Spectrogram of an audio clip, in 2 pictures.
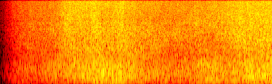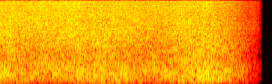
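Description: Ocean surf: waves washing in slow surges that swell and ebb every few seconds, fading in at the start.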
